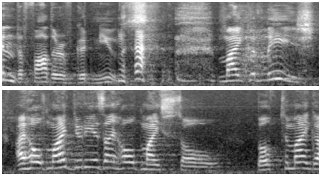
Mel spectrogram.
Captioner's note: laughs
